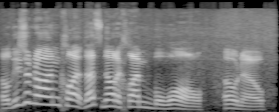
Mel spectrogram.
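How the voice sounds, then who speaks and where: A man's voice: sits high, huge pitch swings, fairly quick, a bit bright, a little hiss or hum. A man livestreaming a video game with casual commentary and replies to chat, rambling and stammering in a self-deprecating way.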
